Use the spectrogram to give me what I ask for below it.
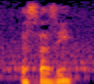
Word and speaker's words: Scorsese: Scorsese? – Yeah.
